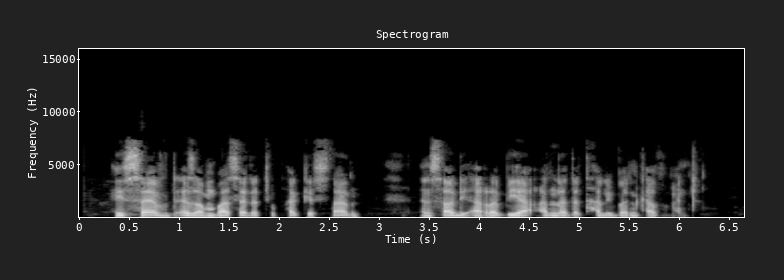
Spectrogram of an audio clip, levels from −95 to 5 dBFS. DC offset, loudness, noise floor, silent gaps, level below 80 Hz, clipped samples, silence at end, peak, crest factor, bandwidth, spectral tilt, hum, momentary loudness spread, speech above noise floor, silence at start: under 0.1%; -20 LUFS; -56 dBFS; none; -60 dBFS; under 0.1%; 0.5 s; 0 dBFS; 20 dB; 7.6 kHz; -4.5 dB/octave; none; 12 LU; 37 dB; 0.35 s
